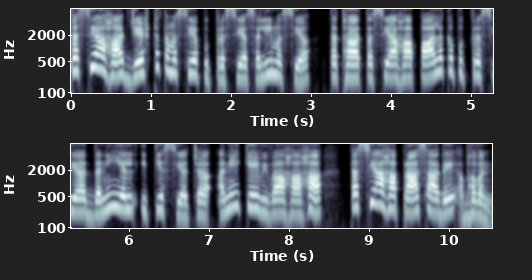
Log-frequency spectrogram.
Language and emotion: Sanskrit, neutral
